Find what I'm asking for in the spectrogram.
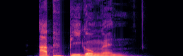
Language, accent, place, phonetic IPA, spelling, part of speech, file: German, Germany, Berlin, [ˈapˌbiːɡʊŋən], Abbiegungen, noun, De-Abbiegungen.ogg
- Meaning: plural of Abbiegung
